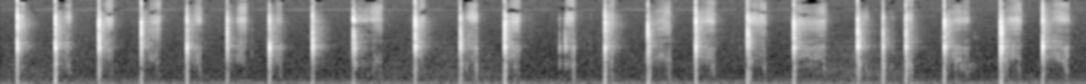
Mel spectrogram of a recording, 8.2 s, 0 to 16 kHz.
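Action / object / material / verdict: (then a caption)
tap / slim wooden makeup brush handles / wood / none. Two slim, solid wooden makeup brush handles, held in fingertips with long nails, are tapped together close to the mic. About 24 sharp, dry clicks come at a steady pace, bright and woody with almost no ring or low end, over a quiet background.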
